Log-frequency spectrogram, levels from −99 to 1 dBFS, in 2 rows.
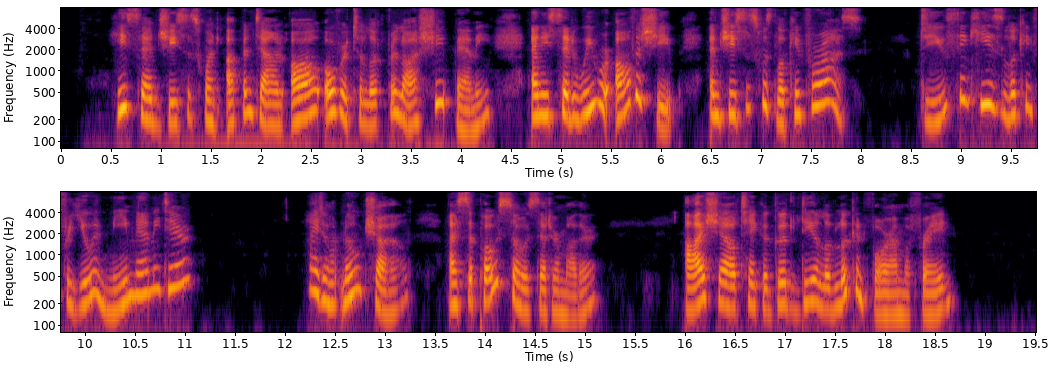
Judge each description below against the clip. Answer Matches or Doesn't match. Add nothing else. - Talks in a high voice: Matches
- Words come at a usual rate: Matches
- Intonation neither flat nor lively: Doesn't match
